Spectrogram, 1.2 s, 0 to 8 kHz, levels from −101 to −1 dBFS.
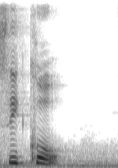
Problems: none marked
